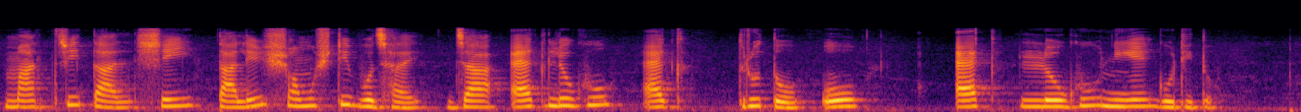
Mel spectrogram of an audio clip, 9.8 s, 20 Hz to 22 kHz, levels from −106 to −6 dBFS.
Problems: constant background noise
